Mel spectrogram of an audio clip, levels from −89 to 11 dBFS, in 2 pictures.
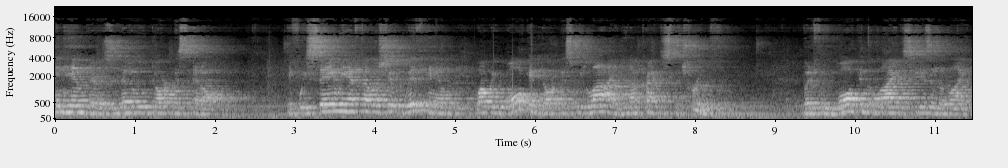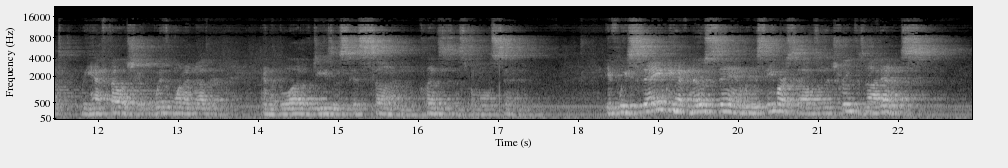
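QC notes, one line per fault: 4.52–5.95 s, CD scratch ticks: seven evenly spaced ticks of a few milliseconds, about five per second, of uneven strength, one per disc turn, unlike random clicks.
16.05–17.25 s, CD scratch ticks: six ticks at the same steady rate, of uneven strength, where uncorrectable data is muted or interpolated once per rotation.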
